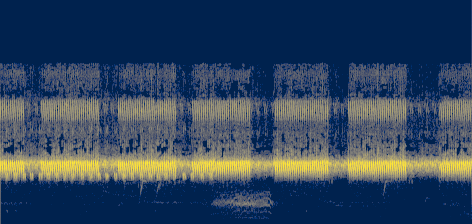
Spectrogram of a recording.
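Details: Still summer sunset by the Barcoo River, Welford National Park, Outback Queensland: crickets give a shrill, steady chirping trill broken into long bursts by brief pauses. A short, rough bird call rises in the middle.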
